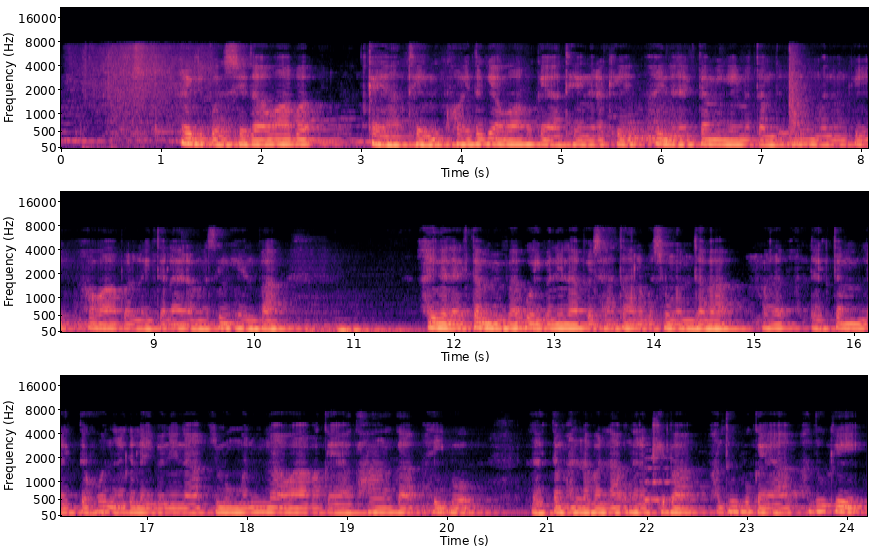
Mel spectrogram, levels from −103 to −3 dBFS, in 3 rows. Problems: background sounds at intervals, background conversations at intervals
